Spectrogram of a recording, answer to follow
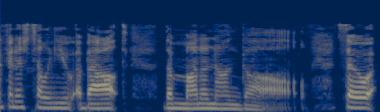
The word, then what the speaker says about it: Manananggal: So the word Manananggal, and it's Manananggal. So Manananggal, and that's the correct pronunciation.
